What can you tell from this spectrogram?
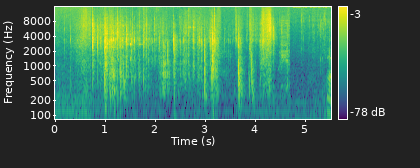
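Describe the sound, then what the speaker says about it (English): Plastic bag crinkling and crunching as a light bulb is broken inside it, with repeated irregular rustles and crackles, close and moderately loud, no talk. "Now place it inside the plastic bag. Now break the bulb."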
